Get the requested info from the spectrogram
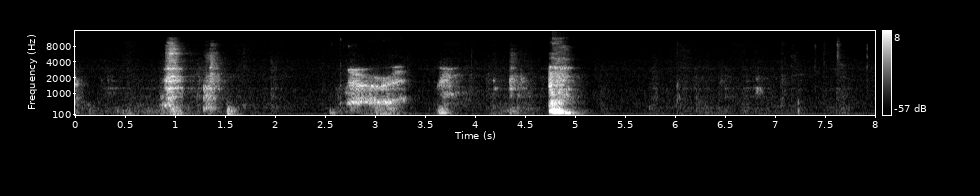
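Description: Scattered handling clicks and knocks, with a short throaty vocal noise from a man about three seconds in and a sharp, louder knock about five seconds in.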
